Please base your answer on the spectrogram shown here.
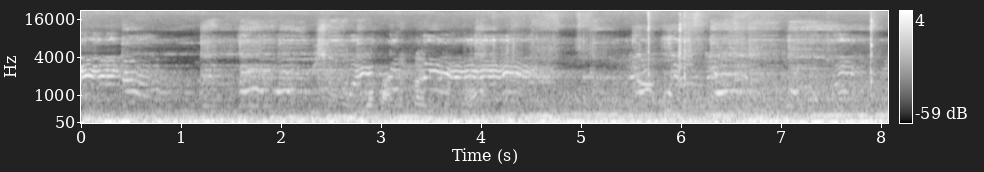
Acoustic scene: car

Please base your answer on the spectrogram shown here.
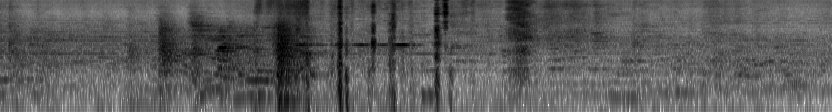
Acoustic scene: cafe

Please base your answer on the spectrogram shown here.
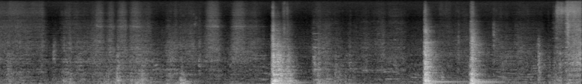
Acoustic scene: kitchen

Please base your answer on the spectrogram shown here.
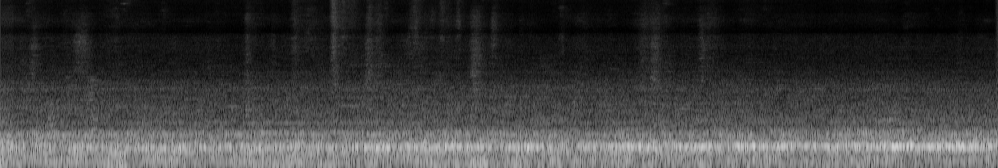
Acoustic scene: subway train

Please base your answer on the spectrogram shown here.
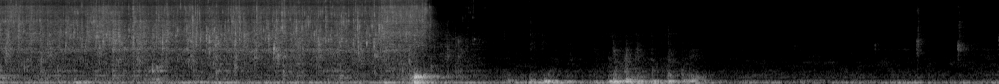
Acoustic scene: restroom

